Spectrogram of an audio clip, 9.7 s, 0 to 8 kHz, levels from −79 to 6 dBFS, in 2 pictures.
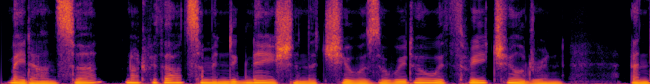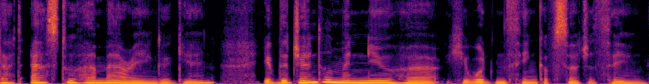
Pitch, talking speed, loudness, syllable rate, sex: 140 Hz, 210 wpm, -18 LUFS, 5.3 syllables/s, male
